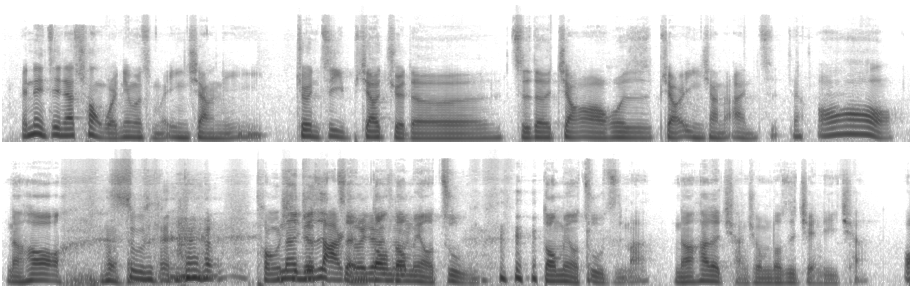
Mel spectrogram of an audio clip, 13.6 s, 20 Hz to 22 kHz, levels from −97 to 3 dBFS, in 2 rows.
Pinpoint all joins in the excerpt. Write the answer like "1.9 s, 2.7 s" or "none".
6.1 s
